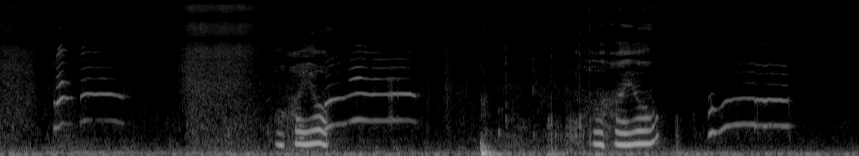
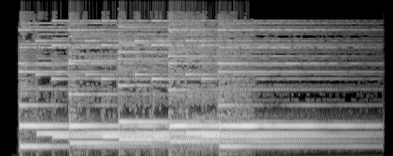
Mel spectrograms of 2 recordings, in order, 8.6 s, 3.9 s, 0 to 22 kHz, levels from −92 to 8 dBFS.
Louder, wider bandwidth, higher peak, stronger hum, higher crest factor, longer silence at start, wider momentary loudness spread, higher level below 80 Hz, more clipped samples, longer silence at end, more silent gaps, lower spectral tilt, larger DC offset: second, -41 LUFS vs -7 LUFS; about the same, 19.5 kHz vs over 20 kHz; second, -24 dBFS vs 0 dBFS; neither; first, 18 dB vs 8 dB; second, 0 s vs 0.2 s; first, 23 LU vs 14 LU; second, -52 dBFS vs -46 dBFS; second, under 0.1% vs 0.5%; about the same, 0 s vs 0.1 s; neither; first, -8 dB/octave vs -0.5 dB/octave; neither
